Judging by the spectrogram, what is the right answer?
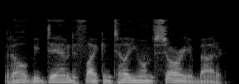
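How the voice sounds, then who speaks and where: A man voicing a brooding male vampire with a low, rasping, intimate delivery in an audiobook. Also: fast talker, a little mellow, dry recording. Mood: husky. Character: brooding male vampire warrior, grave and rough.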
